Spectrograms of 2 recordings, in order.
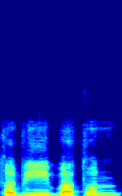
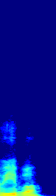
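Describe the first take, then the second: First: The word ends with the full -atun ending. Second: The word ends shortened in a plain -a. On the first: "तबीबा या तबीबतुन एक ही बात है" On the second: "आप रुकेंगे तो तबीबा"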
